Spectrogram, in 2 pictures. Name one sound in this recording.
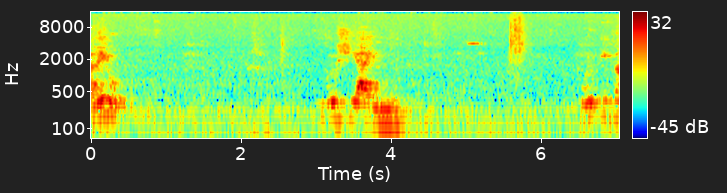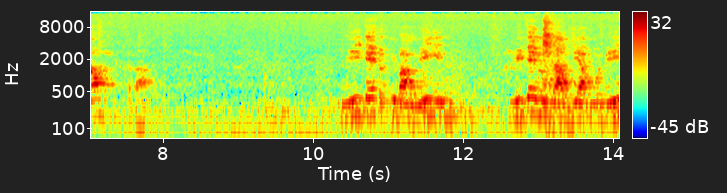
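A man speaks slowly and solemnly through a microphone, pausing between phrases.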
